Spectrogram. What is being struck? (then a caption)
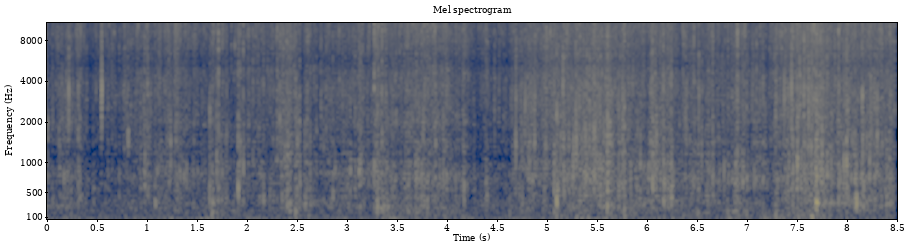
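Plastic bag filled with soft stuffing. A round white plastic bag full of soft, fluffy stuffing is pressed and squeezed with fingers and thumbs. It gives a steady, bright plastic crinkling with louder crackles here and there, and the rustle runs on without a break.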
